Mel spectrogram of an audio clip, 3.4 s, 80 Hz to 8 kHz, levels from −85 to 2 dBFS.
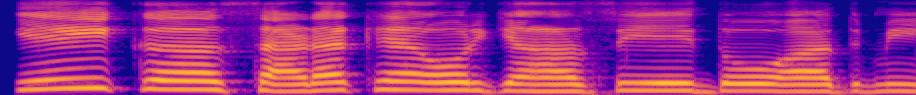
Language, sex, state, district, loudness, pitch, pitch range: Hindi, female, Maharashtra, Mumbai Suburban, -14 LUFS, 230 Hz, 210-255 Hz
